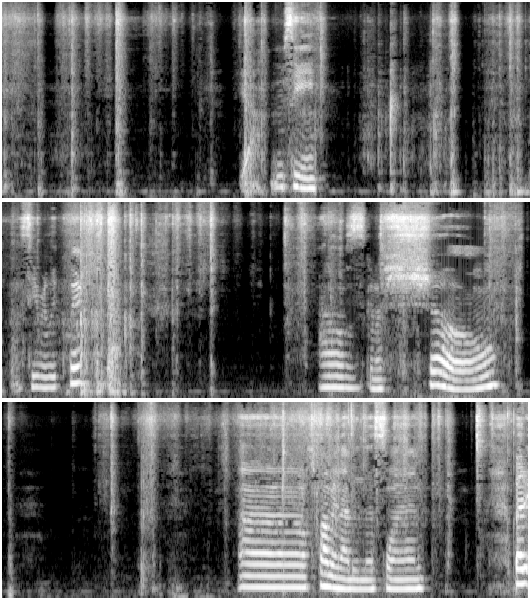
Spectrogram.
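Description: Paper and card packaging rustles and crinkles in hands.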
